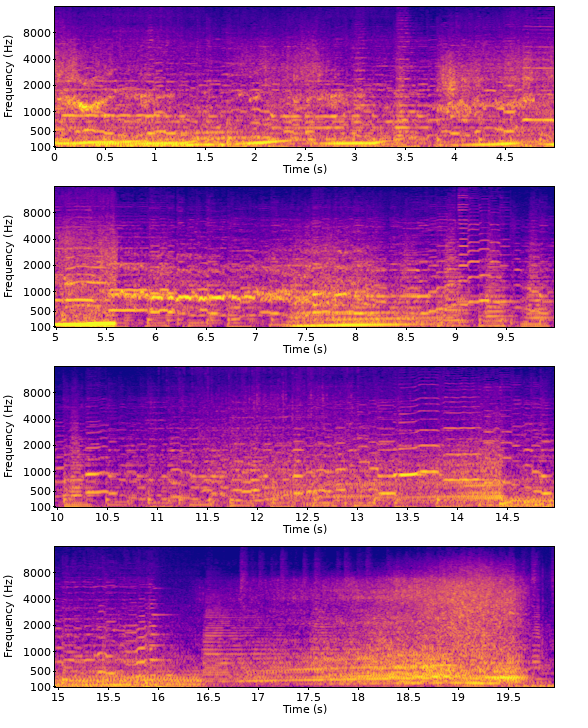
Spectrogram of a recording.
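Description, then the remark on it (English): A police car chase with engines revving and rising in pitch, tires skidding and squealing in repeated bursts, loud, with no one speaking. “You wreck this car, it's gonna come out of your pay.”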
